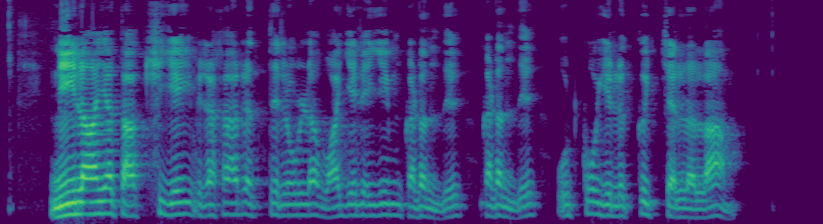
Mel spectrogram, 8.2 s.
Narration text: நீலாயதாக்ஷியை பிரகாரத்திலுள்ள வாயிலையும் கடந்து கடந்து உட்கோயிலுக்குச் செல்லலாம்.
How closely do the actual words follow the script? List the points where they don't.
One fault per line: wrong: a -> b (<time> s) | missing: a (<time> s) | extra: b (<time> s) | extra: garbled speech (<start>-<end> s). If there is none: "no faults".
no faults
